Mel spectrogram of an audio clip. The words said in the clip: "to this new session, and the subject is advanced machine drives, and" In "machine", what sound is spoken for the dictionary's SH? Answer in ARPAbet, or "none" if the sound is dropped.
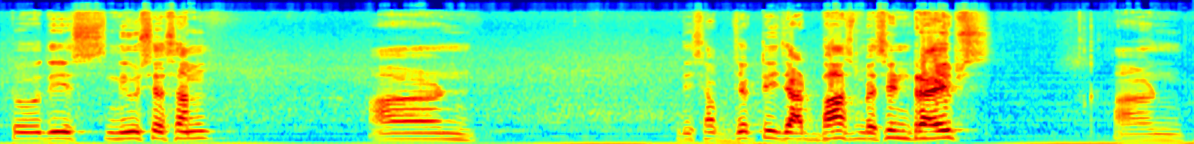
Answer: S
